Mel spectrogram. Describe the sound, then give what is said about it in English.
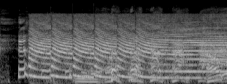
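A loud, sustained air horn blast kicks in abruptly and holds steady for about two seconds, brassy and harmonically rich, with a faint wavering low undertone beneath it. “You want to give them another air horn?”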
